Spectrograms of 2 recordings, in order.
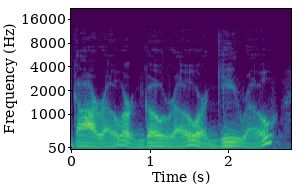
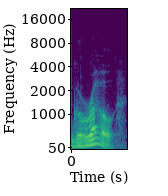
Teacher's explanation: there's no vowel under after the g the g just flows straight into the r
